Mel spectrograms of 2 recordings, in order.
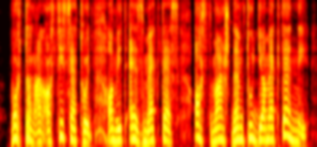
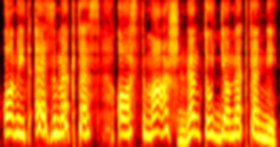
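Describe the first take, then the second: First: Louder, higher mocking question. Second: Much higher, louder, slow shouted insistence; shouting wife. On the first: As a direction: taunt her for the servant. The husband mocks her. (gúnyos, hangos kérdés) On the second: Acted. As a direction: scream it back at him. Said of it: "Kiabált az asszony". (magas, hangos, lassú kiabálás)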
